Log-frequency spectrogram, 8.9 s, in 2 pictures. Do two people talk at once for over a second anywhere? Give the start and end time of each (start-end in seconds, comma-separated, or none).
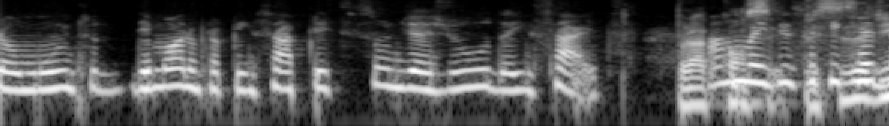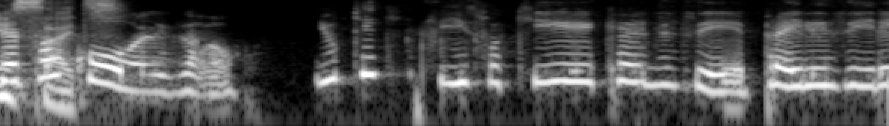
3.5-5.1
